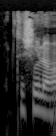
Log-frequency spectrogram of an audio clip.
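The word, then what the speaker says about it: Tichina: Tashina Arnold.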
